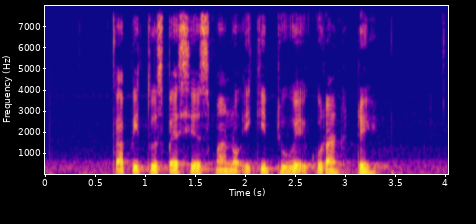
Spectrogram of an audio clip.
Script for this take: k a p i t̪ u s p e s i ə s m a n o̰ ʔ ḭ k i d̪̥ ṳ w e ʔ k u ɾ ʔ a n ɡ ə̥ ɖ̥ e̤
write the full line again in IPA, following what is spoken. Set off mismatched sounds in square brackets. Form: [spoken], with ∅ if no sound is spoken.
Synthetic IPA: k a p i t̪ u s p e s i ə s m a n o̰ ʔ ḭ k i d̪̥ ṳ w e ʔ k u ɾ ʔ a n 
